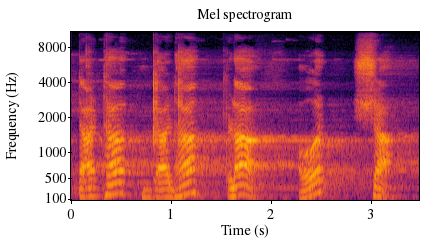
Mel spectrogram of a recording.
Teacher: मूर्धा में टाठा, डाढ़ा, ड़ा और शा, ये सारे आते हैं वो मूर्धा में।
